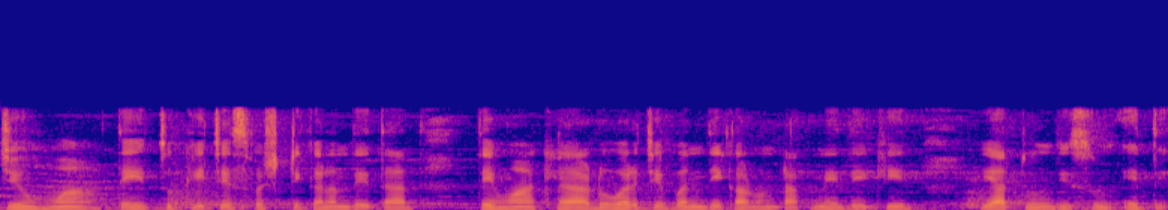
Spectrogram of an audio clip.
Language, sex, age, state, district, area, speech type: Marathi, female, 45-60, Maharashtra, Nanded, urban, read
